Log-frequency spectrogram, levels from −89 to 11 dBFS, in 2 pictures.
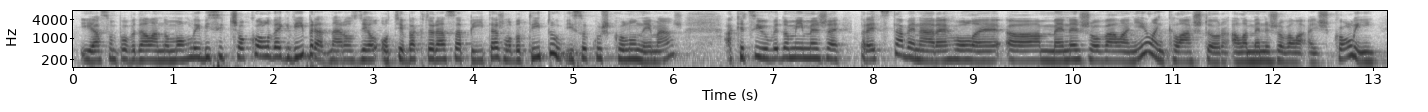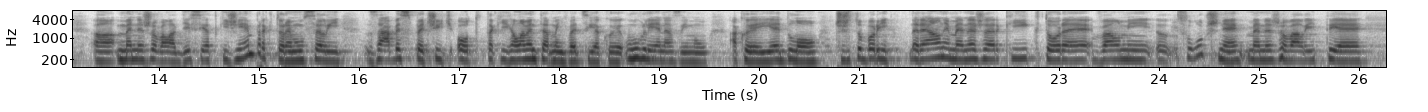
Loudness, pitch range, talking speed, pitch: -17 LUFS, 185-220 Hz, 155 wpm, 200 Hz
